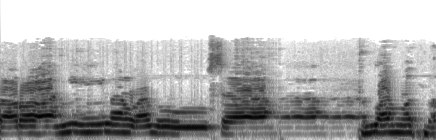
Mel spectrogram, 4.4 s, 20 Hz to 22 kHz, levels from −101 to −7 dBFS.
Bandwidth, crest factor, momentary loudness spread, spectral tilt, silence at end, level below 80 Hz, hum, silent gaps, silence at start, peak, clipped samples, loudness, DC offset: 7.6 kHz; 10 dB; 8 LU; -8.5 dB/octave; 0 s; -58 dBFS; none; none; 0 s; -4 dBFS; under 0.1%; -16 LUFS; under 0.1%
